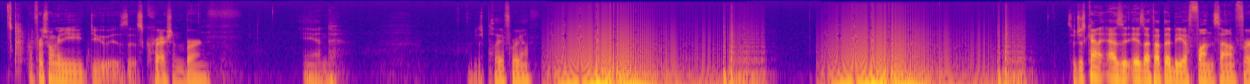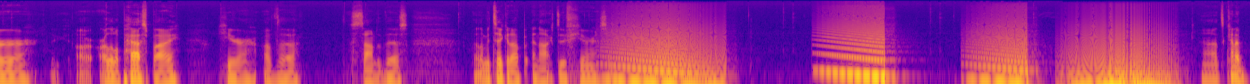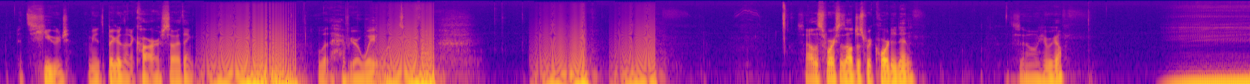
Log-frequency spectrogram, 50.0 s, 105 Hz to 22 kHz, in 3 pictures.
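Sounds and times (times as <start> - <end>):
deep synth rumble: 7.2 - 10.2, 10.9 - 13.6, 24.6 - 26.4, 29.5 - 32.4, 36.0 - 37.5, 38.2 - 39.2, 40.4 - 42.2, 48.8 - 50.0
buzzy synth sweep falling in pitch: 7.2 - 10.3, 10.9 - 13.7, 24.6 - 26.5, 27.5 - 28.9, 29.5 - 32.5, 36.0 - 37.5, 38.2 - 39.2, 40.4 - 42.2, 48.8 - 50.0.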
